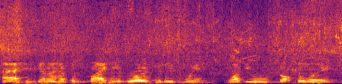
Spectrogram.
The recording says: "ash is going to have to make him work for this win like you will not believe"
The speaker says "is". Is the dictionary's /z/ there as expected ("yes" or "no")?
yes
